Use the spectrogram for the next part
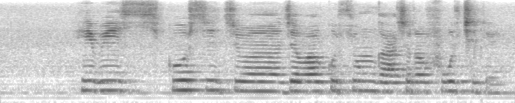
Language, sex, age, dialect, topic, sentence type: Maithili, female, 18-24, Angika, agriculture, statement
